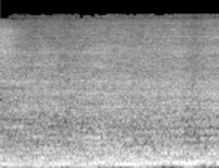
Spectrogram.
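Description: Live electronic music: a low, steady synthesizer tone held with no singing over it.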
